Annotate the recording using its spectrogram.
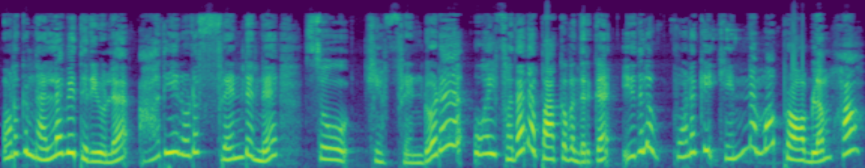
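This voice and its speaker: A woman voicing a calm young woman in a cartoon serial, patiently coaxing and often ending with a questioning "ha?". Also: very high voice, dry recording, clean studio sound.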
